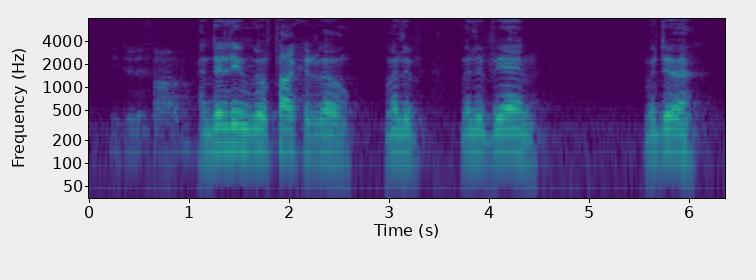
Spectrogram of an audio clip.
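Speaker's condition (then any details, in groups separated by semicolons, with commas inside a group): Brain injury; mild speech impediment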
